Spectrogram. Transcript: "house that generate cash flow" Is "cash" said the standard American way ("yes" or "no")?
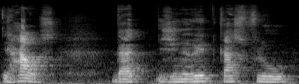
no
